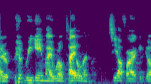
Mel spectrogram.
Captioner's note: chuckles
